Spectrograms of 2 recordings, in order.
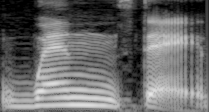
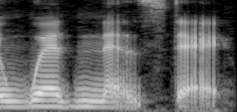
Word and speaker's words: Wednesday: So, Wednesday is the middle day of the week, but keep in mind this is pronounced Wednesday. There's a D there, but we don't say wed day.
